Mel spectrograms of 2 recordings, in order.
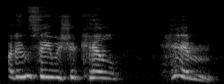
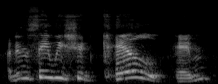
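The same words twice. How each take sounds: First: The stress is on "him". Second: The stress is on "kill".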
